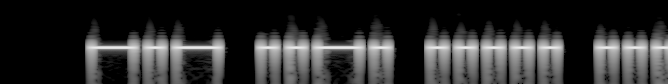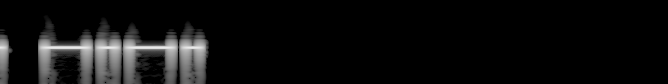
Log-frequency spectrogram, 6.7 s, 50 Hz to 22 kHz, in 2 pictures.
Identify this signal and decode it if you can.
Morse code, heard as a keyed tone, about 17 wpm, 700 Hz. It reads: KF5SC
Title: USA Call Signs - 5 Characters - Repeated 2x - 17wpm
